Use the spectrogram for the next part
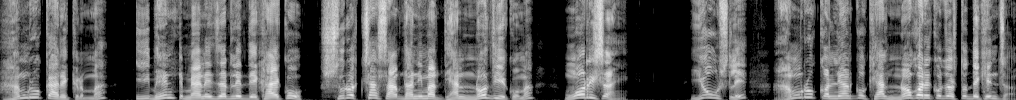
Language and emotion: Nepali, angry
